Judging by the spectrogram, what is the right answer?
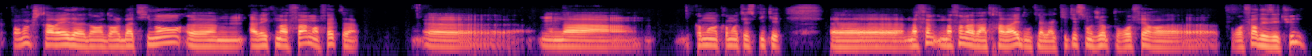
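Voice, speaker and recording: A man in his forties, speaking as an interview guest in a relaxed, frank way, often pausing and restarting his sentences. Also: medium pitch, creaky, no echo, studio quality. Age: 40s. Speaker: entrepreneur guest. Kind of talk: casual conversational interview.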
